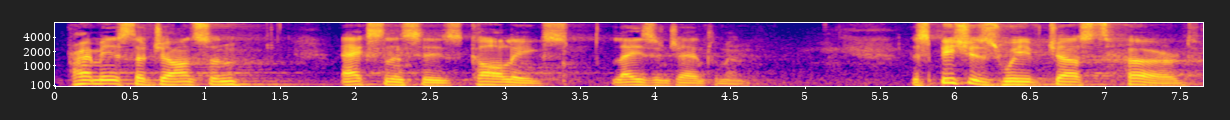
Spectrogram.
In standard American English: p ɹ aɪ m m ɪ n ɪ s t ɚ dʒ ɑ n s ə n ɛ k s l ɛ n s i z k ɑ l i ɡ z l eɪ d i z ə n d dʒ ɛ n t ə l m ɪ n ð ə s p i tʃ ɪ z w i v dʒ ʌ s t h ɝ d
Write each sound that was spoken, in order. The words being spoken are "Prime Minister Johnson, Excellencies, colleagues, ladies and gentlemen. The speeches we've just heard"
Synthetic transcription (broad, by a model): p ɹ aɪ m m ɪ n ɪ s t ɚ dʒ ɑ n s ə n ɛ k s l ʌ n s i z k ɑ l i ɡ z l eɪ d i z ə n dʒ ɛ n t l m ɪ n ð ə s p i tʃ ɪ z w i v dʒ ʌ s t h ɝ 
